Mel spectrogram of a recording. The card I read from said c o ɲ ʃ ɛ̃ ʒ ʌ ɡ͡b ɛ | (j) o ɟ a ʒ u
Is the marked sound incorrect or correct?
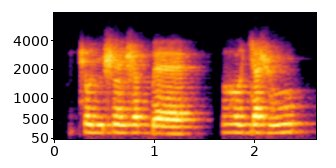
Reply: incorrect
